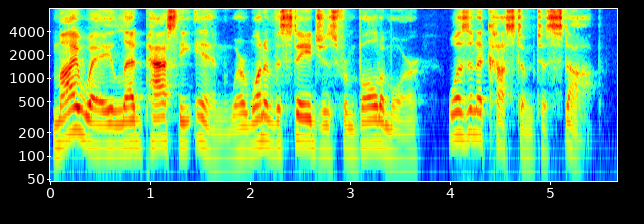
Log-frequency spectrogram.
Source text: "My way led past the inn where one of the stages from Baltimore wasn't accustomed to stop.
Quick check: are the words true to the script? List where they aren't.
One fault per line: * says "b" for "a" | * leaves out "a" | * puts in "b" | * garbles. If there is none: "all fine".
all fine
